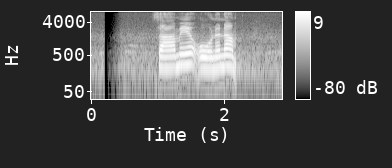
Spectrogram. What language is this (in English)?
Sinhala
